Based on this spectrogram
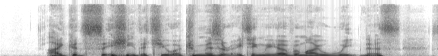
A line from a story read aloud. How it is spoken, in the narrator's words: said Holmes, laughing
